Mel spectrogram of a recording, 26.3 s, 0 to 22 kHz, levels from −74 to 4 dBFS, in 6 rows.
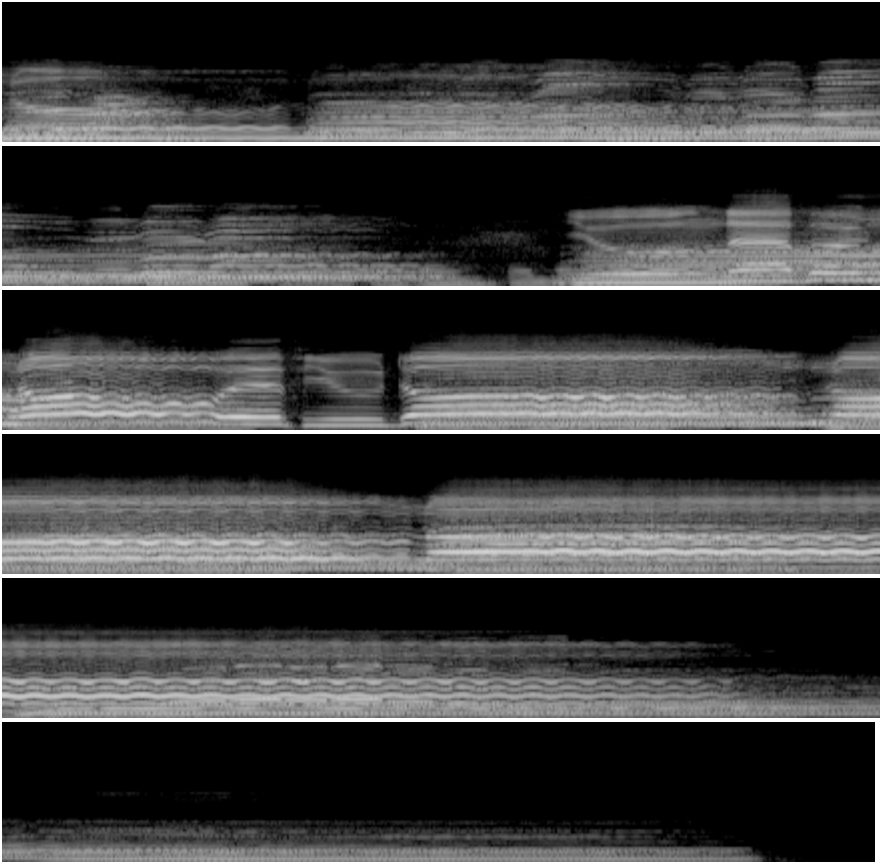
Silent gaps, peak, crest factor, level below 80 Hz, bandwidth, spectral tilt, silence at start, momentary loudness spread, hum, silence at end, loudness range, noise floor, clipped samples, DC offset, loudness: none; -4 dBFS; 16 dB; -46 dBFS; 6.2 kHz; -8 dB/octave; 0 s; 18 LU; none; 0.65 s; 15 LU; -44 dBFS; under 0.1%; under 0.1%; -18 LUFS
